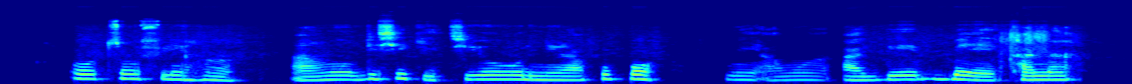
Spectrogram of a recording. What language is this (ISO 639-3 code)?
yor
